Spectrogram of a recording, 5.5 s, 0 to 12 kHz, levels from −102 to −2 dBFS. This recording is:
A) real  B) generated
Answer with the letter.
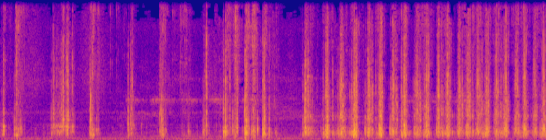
A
